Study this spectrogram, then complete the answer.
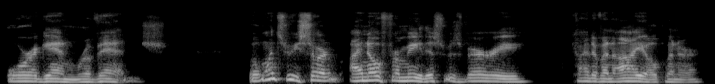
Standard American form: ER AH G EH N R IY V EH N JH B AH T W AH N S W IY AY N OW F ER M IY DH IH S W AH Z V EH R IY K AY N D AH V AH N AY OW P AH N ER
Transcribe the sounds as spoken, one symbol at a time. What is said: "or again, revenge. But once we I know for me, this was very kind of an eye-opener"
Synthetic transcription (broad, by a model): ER AH G EH N R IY V EH N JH B AH T W AH N S W IY AY N OW F ER M IY DH IH S W AH Z V EH R IY K AY N D AH V AH N AY OW P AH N ER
